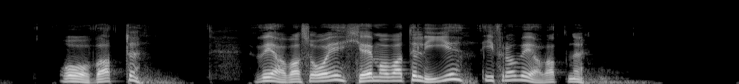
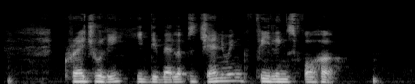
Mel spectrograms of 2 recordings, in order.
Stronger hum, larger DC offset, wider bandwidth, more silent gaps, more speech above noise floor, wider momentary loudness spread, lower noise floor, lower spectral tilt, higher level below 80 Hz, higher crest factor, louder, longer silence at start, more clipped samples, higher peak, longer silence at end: neither; neither; second, 7.2 kHz vs 11.5 kHz; neither; first, over 74 dB vs 28 dB; second, 9 LU vs 21 LU; first, under -90 dBFS vs -49 dBFS; about the same, -7 dB/octave vs -6.5 dB/octave; first, -46 dBFS vs -54 dBFS; about the same, 18 dB vs 18 dB; first, -17 LUFS vs -21 LUFS; first, 0.6 s vs 0.1 s; neither; first, 0 dBFS vs -4 dBFS; first, 1.2 s vs 0.35 s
